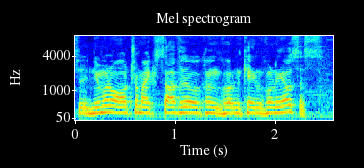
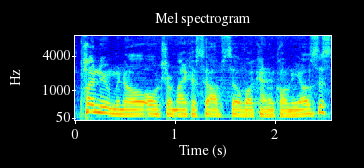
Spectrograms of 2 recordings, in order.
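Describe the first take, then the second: First: The word begins with an N sound. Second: The word begins with a sounded P. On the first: The speaker calls it right. "No, it's" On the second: The speaker calls it wrong. "There is not panuminal"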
